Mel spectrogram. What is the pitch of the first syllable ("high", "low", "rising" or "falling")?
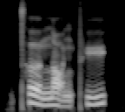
falling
